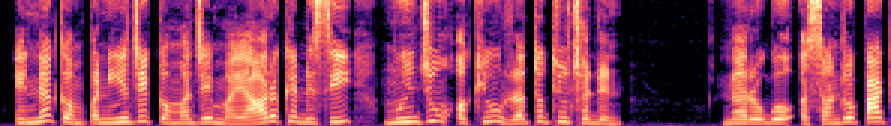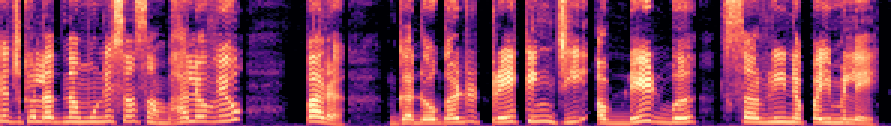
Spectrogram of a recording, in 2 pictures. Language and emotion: Sindhi, angry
